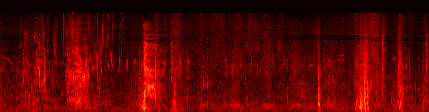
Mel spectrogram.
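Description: A young woman pants and gasps for breath.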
